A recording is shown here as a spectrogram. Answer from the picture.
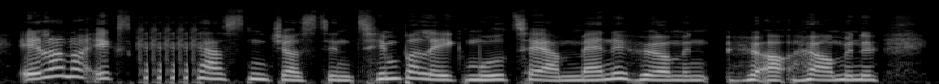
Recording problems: wrong speed, natural pitch; too slow; 0.5 times normal speed
audio stuttering; at 1.5 s

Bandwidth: 14 kHz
